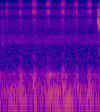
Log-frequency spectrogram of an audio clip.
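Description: Ballpoint pen scratching faintly on textured watercolor paper in short, irregular shading strokes.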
